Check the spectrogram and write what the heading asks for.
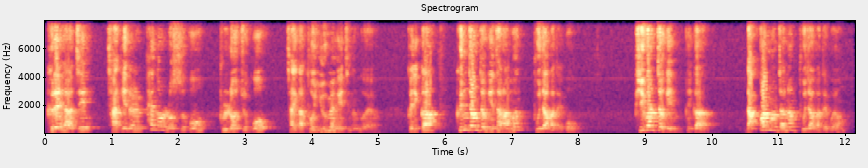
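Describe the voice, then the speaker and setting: Chatty Korean man, lively pitch, echoey room. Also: moderate pace. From Gwangju, South Korea. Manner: chatty, reads viewer chat aloud, laughs lightly. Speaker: stock investment streamer. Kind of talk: casual live-stream talk.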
